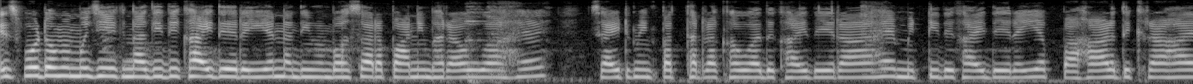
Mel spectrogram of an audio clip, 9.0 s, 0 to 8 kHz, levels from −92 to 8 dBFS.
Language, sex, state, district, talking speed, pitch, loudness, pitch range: Hindi, female, Chhattisgarh, Raigarh, 250 wpm, 255 Hz, -18 LUFS, 245-270 Hz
